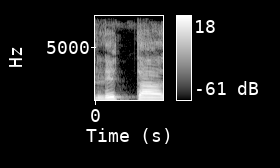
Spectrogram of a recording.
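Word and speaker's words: للطبيب: Let me tell you one thing that Lam is silent, but since we are writing here, so for that reason I said you that pronounce it lil. Otherwise, Lam is silent. Okay. So we pronounce it litta, litta bibi, but we will write to Lam.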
